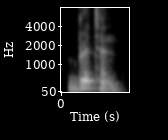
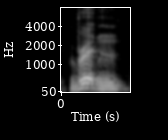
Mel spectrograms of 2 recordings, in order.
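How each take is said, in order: First: The middle T is fully and crisply pronounced. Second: The middle T is a soft, hidden catch. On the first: "And then there's Britain. Boom" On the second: "the middle way is Britain, the way we three say it"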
